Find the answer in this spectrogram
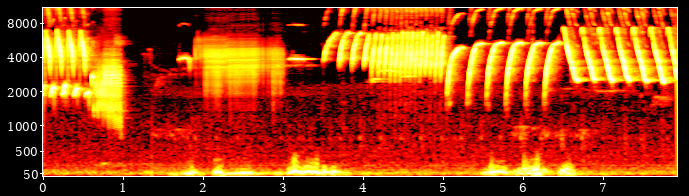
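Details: Canary lure song, 'nembak' style, played to make other canaries sing: short trills and a harsh buzz, a steady buzzy tone, then fast rattles and looping down-swept notes, with soft low thumps underneath.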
